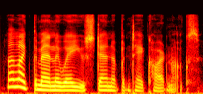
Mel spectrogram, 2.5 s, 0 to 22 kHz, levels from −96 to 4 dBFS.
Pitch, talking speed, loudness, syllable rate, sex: 185 Hz, 285 wpm, -17 LUFS, 5.5 syllables/s, female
